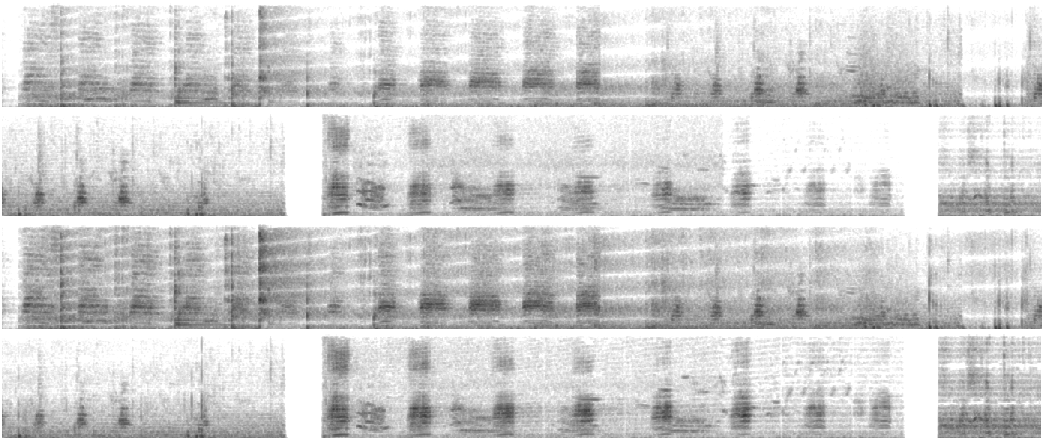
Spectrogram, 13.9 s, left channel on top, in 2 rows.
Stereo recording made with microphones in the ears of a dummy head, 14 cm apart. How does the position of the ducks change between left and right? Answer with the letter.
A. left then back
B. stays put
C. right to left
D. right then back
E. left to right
A.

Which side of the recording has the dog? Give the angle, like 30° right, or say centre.
20° left.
